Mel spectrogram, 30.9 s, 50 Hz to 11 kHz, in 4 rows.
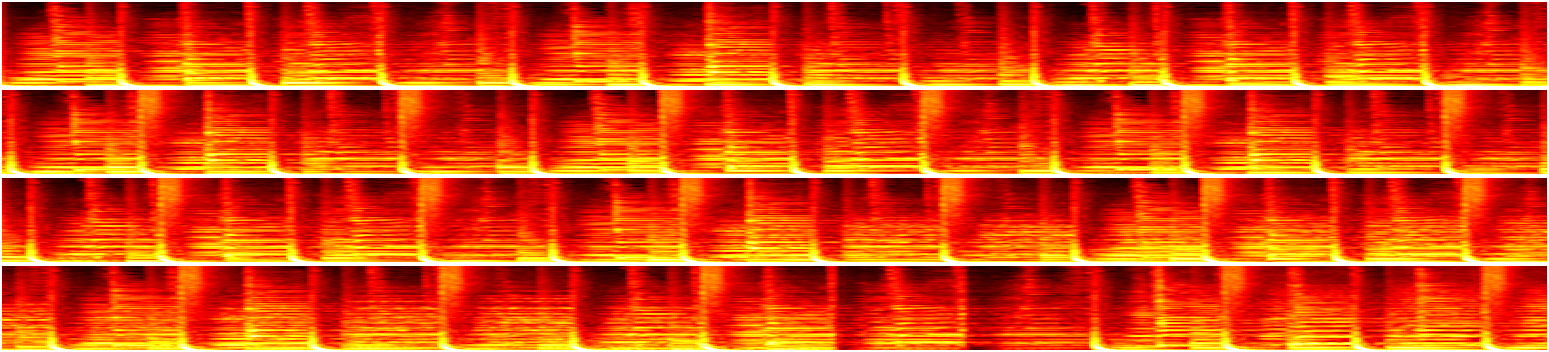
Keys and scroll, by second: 0.1 ctrl+g, 4.0 Down, 4.4 Down, 4.7 Down, 5.7 ctrl+space, 6.6 ctrl+space, 9.1 Up, 9.3 Up, 9.4 Up, 10.3 ctrl+space, 15.5 ctrl+space, 16.7 ctrl+space, 17.6 ctrl+space, 18.2 ctrl+space, 19.0 ctrl+space, 19.7 ctrl+space, 22.5 Up, 23.6 ctrl+space, 27.7 ctrl+space, 29.8 ctrl+space.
